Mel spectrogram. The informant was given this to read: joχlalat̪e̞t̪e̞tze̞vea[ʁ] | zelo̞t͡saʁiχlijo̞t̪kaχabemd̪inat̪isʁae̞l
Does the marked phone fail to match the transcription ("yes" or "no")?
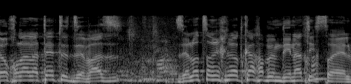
yes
